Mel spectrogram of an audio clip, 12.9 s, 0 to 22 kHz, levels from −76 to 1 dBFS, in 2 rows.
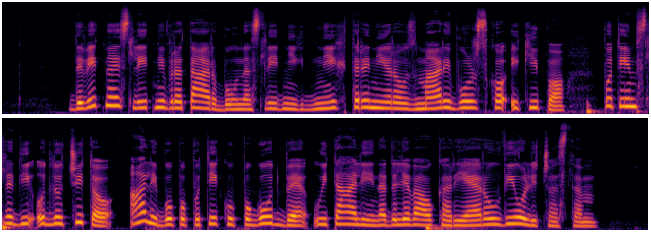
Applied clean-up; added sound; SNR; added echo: none; Walk, footsteps / Bird vocalization, bird call, bird song; 14 dB; none.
